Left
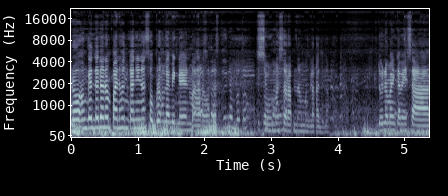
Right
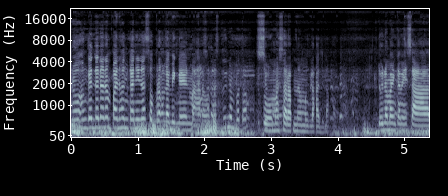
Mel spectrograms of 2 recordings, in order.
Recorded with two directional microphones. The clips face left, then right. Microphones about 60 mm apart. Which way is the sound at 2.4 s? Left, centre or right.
Right.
